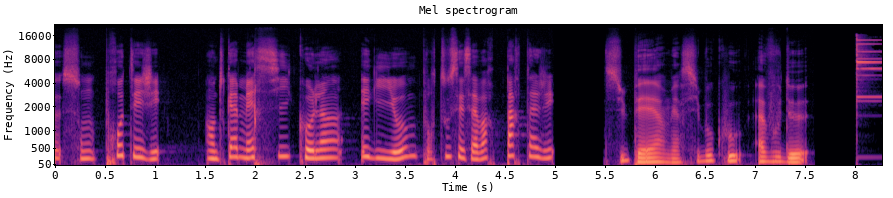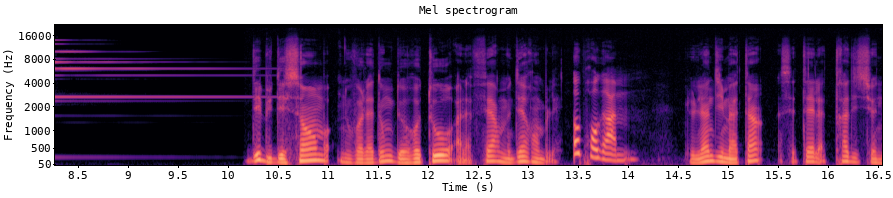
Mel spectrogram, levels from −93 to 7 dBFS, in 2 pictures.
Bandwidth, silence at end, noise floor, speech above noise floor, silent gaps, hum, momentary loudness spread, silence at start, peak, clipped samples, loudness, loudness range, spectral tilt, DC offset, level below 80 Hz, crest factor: 16.5 kHz; 0 s; -47 dBFS; 27 dB; 4.99-5.49 s, 7.59-8.01 s; none; 16 LU; 0 s; -2 dBFS; under 0.1%; -20 LUFS; 6 LU; -6 dB/octave; under 0.1%; -46 dBFS; 20 dB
